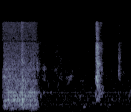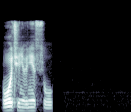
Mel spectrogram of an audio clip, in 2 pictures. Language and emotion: Russian, neutral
